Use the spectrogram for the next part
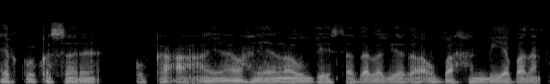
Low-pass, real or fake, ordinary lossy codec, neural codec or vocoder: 7.2 kHz; fake; none; codec, 16 kHz, 4 kbps, FunCodec, trained on LibriTTS, 50 frames a second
